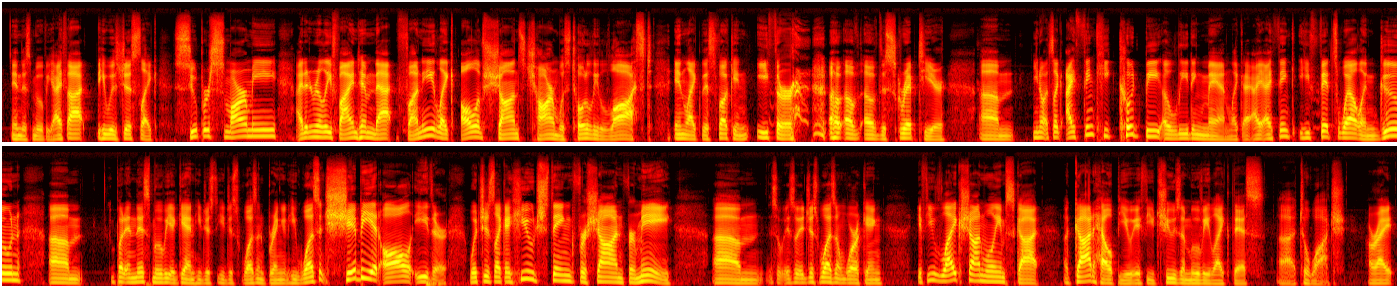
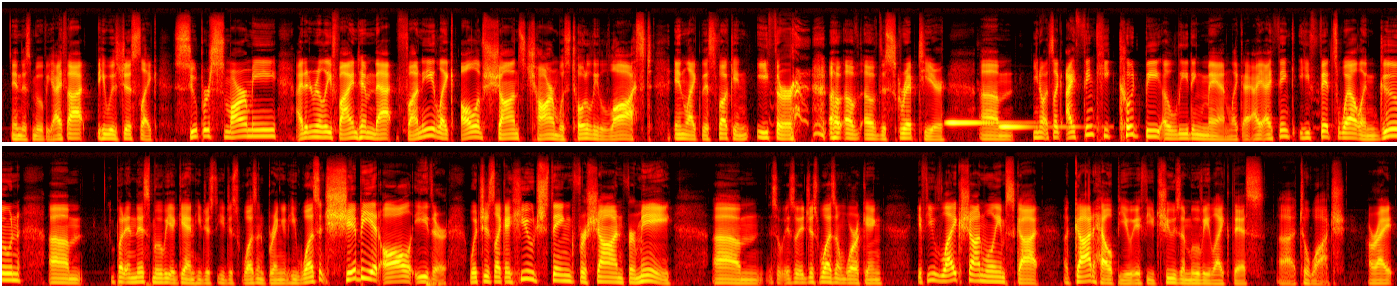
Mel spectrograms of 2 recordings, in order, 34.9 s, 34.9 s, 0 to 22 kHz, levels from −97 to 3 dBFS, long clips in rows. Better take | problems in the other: first | doorbell; loud; from 12 to 13 s; peak 5 dB above the speech

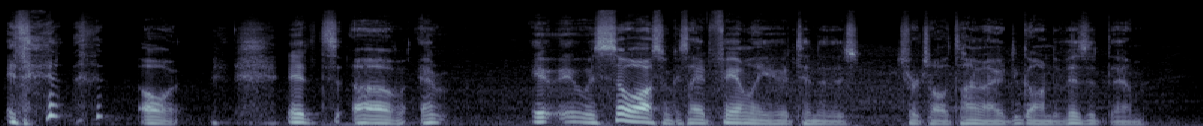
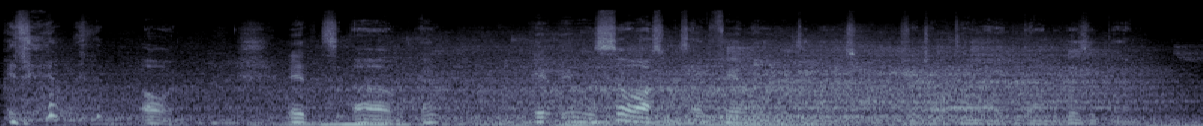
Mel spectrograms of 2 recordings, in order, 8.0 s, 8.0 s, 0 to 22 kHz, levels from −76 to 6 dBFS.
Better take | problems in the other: first | rain or running water; loud; throughout; 1 dB below the speech; faint in the first

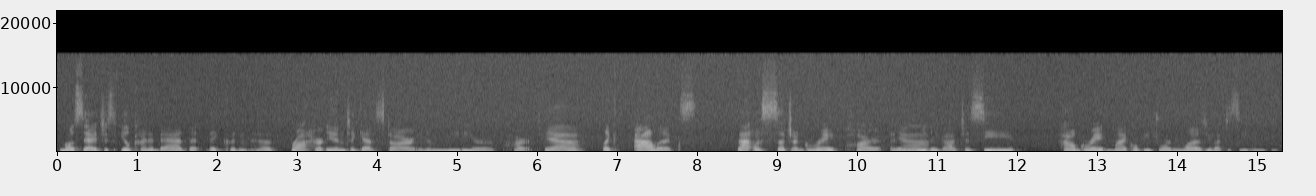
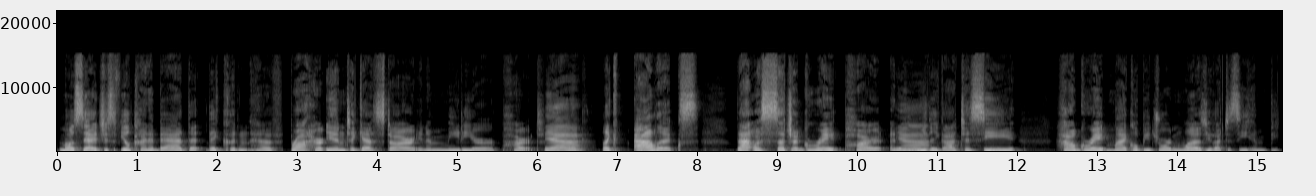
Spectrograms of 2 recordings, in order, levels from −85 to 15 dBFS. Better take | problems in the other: second | hiss; loud; throughout; 10 dB below the speech

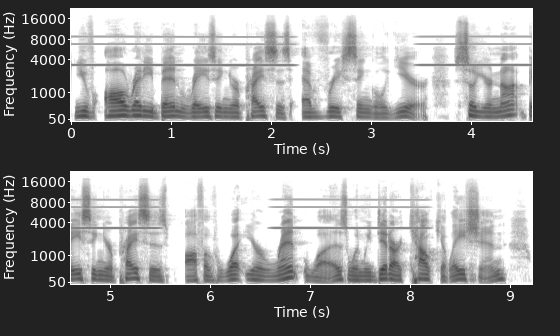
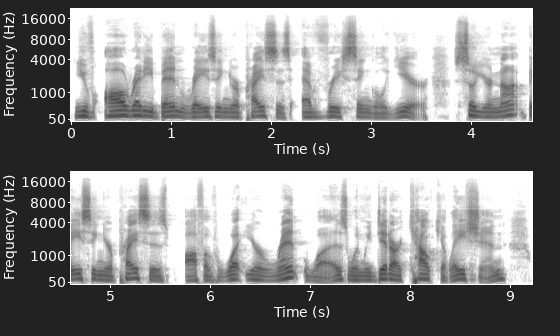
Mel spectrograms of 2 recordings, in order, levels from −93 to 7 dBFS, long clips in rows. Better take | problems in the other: second | high-pitched whine; loud; until 2 s, from 3.5 to 5.5 s and from 6.5 to 8 s; 3.5 kHz, 10 dB below the speech

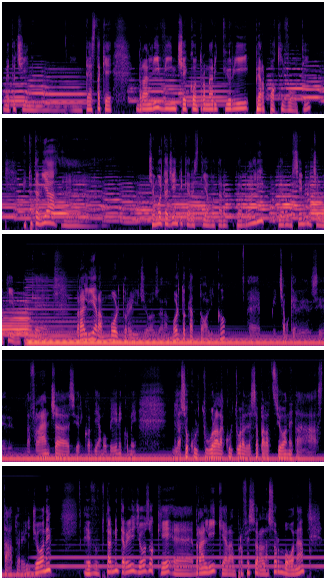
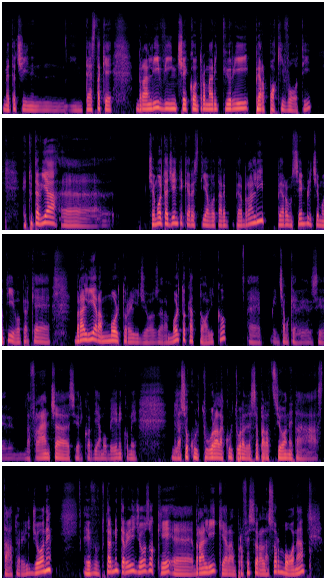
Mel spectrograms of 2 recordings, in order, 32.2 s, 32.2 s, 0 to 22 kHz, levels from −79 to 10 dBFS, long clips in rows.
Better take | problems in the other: second | background music; loud; throughout; as loud as the speech

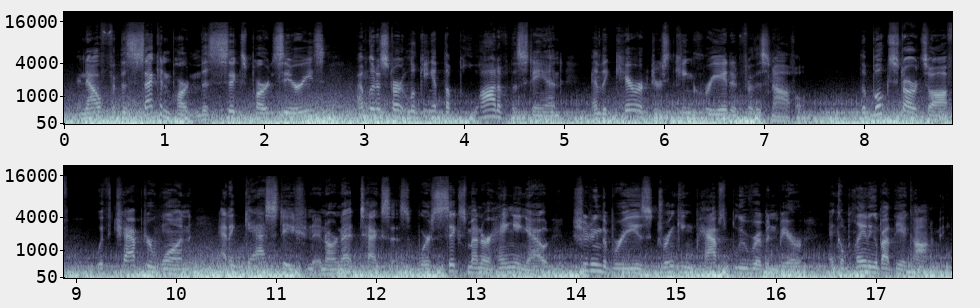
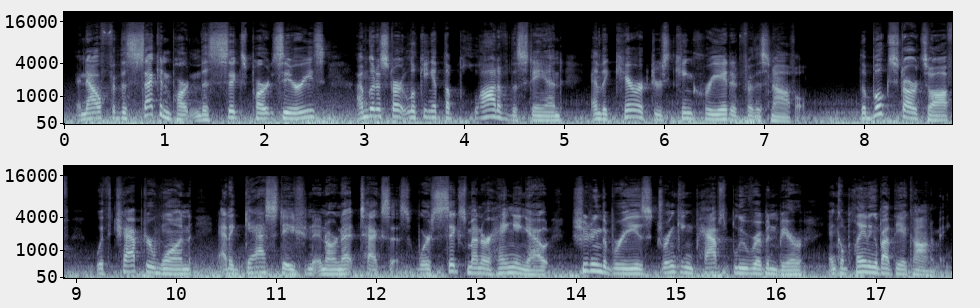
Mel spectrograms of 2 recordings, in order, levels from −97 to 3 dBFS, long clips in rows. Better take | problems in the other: second | low rumble; loud; throughout; 3 dB below the speech; faint in the second

